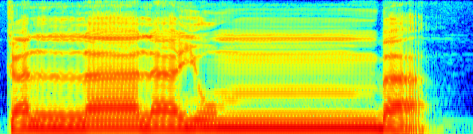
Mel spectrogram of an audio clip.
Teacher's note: Dan iqlab bermakna qalb, yaitu merubah nun mati tadi menjadi mim. Makanya ada mim kecil ya dalam Mushaf Madinah, maka seakan-akan mim mati bertemu ba.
